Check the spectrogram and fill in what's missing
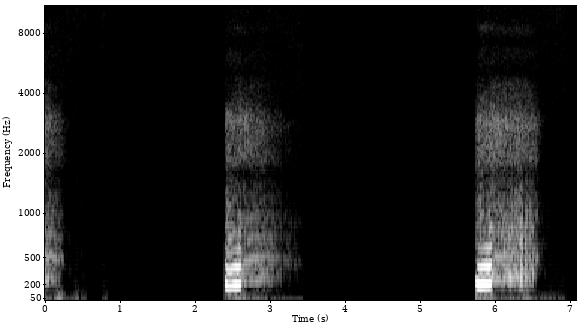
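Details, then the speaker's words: Three rough, droning snores about 18 a minute with quiet pauses, from a sleeping cat, microphone held near his mouth: snoring. "Guster's snoring. I don't know if you can hear him. I'll put the microphone up to him, maybe."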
